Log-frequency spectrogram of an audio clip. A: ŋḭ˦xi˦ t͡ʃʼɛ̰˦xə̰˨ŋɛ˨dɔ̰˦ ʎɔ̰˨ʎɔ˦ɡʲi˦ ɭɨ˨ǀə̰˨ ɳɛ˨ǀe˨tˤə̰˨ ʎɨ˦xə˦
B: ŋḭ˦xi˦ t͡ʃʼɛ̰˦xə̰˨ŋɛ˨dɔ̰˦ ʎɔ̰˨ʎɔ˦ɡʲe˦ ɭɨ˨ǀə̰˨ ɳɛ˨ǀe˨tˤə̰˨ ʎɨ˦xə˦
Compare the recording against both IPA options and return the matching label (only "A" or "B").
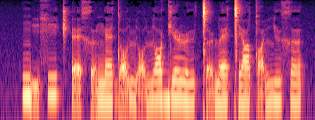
B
